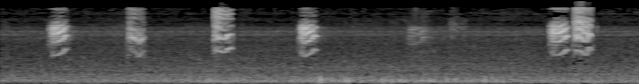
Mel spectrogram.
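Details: Female yellow-bellied seedeater calling to make a male sing: a string of short high chips, often with a falling tail, roughly every second, ending in a quick double note.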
